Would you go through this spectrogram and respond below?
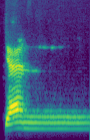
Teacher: ingat peringatan-peringatan nun tasdid itu nah ditahan lama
